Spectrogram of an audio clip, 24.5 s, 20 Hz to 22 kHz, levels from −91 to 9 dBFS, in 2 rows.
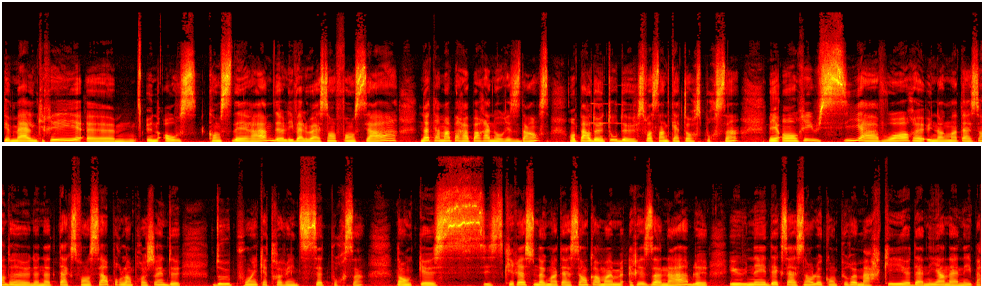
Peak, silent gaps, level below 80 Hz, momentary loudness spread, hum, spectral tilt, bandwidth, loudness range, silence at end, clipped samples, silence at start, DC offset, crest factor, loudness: -2 dBFS; none; -50 dBFS; 8 LU; none; -3.5 dB/octave; 17.5 kHz; 4 LU; 0 s; under 0.1%; 0 s; under 0.1%; 18 dB; -21 LUFS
